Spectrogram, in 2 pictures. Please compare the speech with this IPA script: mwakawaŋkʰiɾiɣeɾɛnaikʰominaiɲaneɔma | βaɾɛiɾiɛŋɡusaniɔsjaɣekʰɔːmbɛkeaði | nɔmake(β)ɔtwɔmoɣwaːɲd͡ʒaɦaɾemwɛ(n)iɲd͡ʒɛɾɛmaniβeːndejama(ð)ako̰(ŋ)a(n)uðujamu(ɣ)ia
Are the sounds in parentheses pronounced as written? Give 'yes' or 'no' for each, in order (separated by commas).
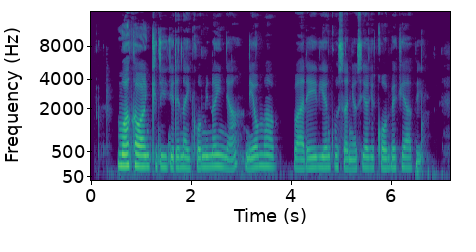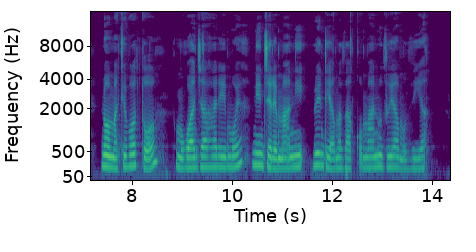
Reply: yes, yes, yes, no, yes, no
